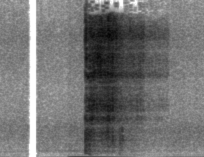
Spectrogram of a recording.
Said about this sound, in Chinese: 哦，小朋友们有没有听到一个“噗”的声音？在他们说话的时候，picnic bag 里面的 fruit cake 水果蛋糕砸到了地板上。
